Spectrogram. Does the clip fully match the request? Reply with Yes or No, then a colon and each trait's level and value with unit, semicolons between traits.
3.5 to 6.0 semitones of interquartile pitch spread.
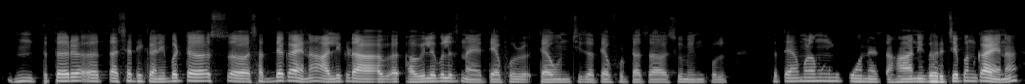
Yes: average, 4.0 semitones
